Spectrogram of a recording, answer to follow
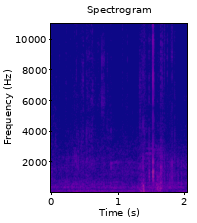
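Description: Quiet indoor room tone, with a few faint clicks about a second and a half in.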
